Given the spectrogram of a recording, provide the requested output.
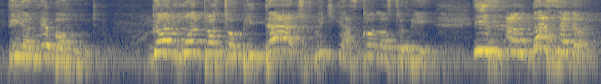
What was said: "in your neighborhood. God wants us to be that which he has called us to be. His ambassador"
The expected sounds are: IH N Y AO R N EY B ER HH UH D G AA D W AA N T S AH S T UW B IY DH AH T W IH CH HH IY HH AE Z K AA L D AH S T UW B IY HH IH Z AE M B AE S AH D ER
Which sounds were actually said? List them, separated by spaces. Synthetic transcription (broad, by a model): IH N Y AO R N EY B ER HH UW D G AA D W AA N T AH S T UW B IY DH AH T W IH CH HH IY HH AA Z K AA L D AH S T UW B IY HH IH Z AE M B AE S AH D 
